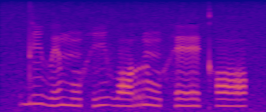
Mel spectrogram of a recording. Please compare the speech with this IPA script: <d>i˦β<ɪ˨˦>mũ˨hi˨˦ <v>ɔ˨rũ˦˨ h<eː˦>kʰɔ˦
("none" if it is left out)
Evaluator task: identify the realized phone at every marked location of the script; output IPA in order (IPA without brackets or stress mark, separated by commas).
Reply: d, ɪ˨˦, v, eː˦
